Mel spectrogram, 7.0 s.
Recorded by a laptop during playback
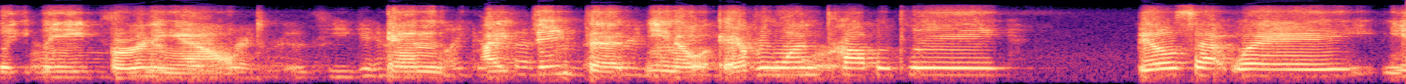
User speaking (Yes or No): Yes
